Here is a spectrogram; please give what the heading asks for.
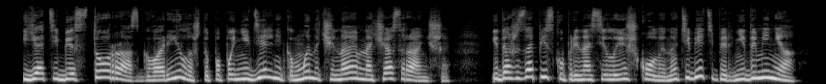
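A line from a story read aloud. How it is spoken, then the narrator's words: Snapping, resentful. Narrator (Russian): огрызнулась Эльса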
